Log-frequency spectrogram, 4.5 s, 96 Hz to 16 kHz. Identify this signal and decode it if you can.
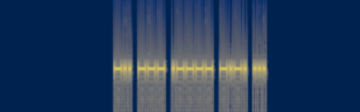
Morse code, heard as a keyed tone, about 40 wpm, 700 Hz. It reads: DO1CS
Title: DXCC-100 Call Signs - 5 Characters - Repeated 3x - 40wpm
